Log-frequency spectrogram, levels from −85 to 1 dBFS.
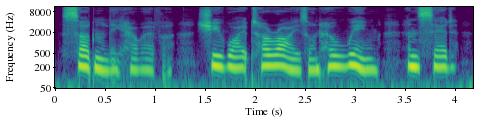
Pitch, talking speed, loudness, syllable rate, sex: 190 Hz, 160 wpm, -16 LUFS, 4.3 syllables/s, female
